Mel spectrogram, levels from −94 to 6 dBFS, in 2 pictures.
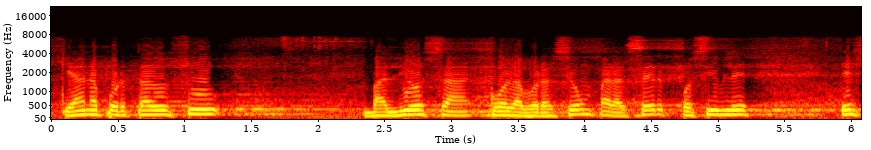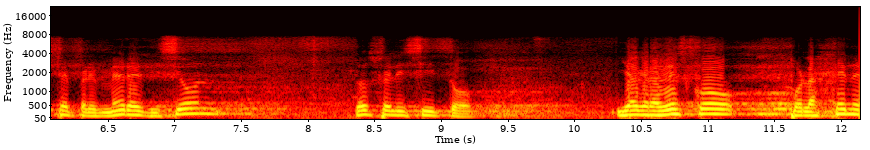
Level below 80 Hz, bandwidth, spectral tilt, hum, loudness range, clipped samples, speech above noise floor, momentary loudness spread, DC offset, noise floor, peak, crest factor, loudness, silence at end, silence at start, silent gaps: -50 dBFS; 7.2 kHz; -10 dB/octave; none; 3 LU; under 0.1%; 25 dB; 17 LU; under 0.1%; -43 dBFS; -6 dBFS; 14 dB; -20 LUFS; 0 s; 0 s; none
